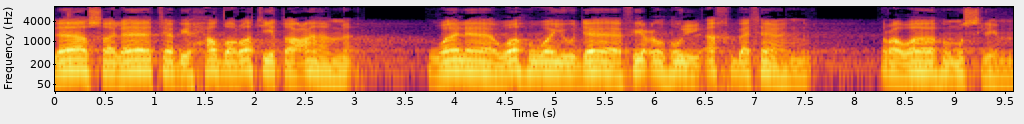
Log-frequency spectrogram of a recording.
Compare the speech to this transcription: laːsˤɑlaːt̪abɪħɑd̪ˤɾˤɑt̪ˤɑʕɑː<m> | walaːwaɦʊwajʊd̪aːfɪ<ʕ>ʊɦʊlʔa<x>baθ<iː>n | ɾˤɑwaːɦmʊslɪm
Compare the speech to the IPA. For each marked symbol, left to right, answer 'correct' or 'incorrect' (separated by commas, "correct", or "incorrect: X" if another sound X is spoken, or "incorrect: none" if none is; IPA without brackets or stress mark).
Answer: correct, correct, correct, incorrect: aː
